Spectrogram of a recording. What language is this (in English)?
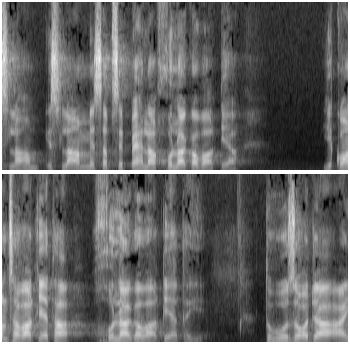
Urdu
